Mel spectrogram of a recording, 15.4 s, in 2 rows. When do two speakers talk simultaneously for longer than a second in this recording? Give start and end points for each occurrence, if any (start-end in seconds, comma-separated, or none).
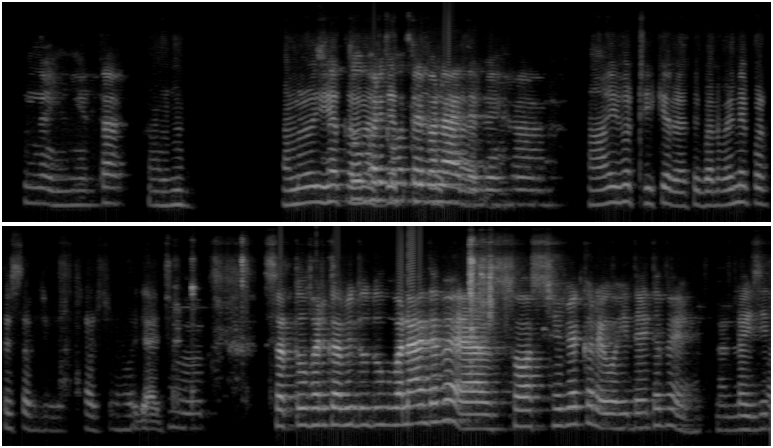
3.2-5.0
